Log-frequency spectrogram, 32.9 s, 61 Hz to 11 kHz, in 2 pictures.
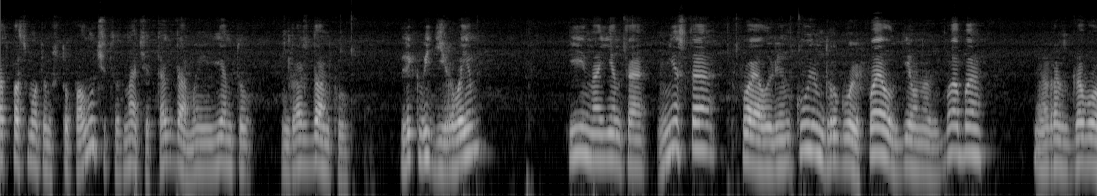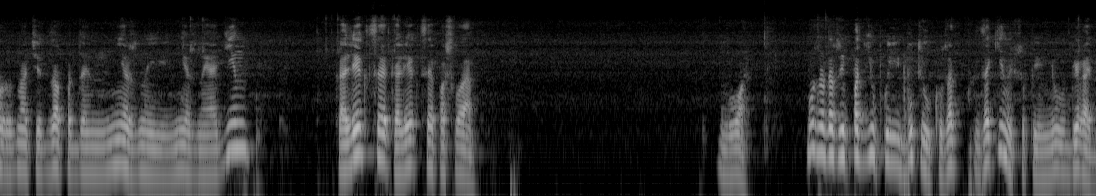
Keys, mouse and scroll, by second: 3.1-4.7 middle drag, 5.4 click, 9.6 shift+right click, 11.2-12.9 drag, 27.3-28.4 middle drag, 29.1 click, 31.3 s.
